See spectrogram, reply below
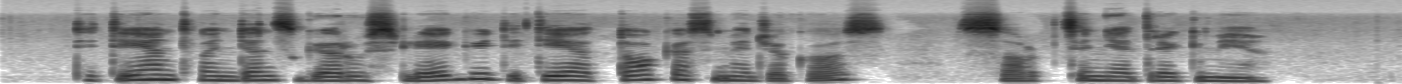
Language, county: Lithuanian, Kaunas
